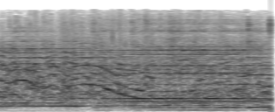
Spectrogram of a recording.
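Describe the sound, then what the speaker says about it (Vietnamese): Applause and crowd cheering for the bride and groom at a wedding in Bản Món, Thanh Luông, Điện Biên: a dense, steady roar of clapping over music for nearly three seconds. "một tràng vỗ tay thật lớn để cùng chúc mừng cô dâu và chú rể"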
